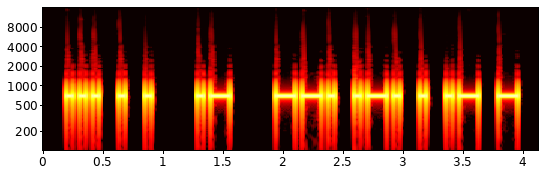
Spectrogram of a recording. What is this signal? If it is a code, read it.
Morse code, heard as a keyed tone, about 21 wpm, 700 Hz. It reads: SEE A GREAT
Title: Sentences from Top 1600 Words 22wpm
